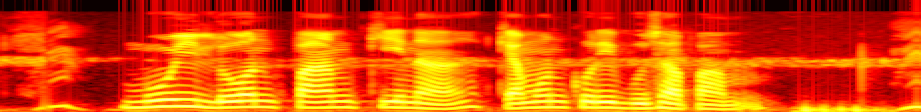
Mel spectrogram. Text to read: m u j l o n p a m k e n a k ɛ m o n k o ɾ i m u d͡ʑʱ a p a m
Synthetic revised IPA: m u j l o n p a m k i n a k ɛ m o n k o ɾ i b u d͡ʑʱ a p a m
